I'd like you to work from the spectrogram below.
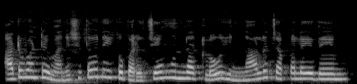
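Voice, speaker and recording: A man's voice: very high-pitched, fairly quick, warm tone, a little hiss or hum. A woman reading a brash young man's long rambling, self-mocking speech in a storybook. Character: rambling male friend, brash and wry.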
